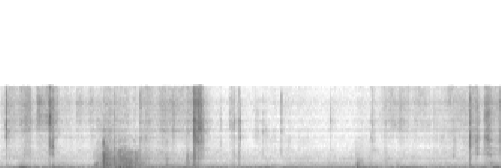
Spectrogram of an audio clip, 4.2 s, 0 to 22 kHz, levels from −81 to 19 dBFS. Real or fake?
fake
